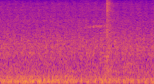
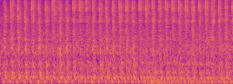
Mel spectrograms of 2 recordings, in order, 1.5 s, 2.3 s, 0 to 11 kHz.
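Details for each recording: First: 2017 Honda Sonic after repair of rough ticking noise traced to the automatic cam chain tensioner: low, even idle putter with no ticking or rattle from the top end; running smooth again. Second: 2017 Honda Sonic, never run low on oil, at idle: fast, harsh metallic clatter over the idle that stops at shutdown; loose cam chain suspected, not yet confirmed; cam chain tensioner rattle.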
